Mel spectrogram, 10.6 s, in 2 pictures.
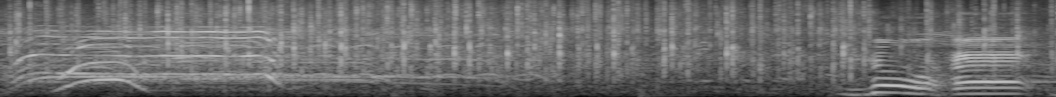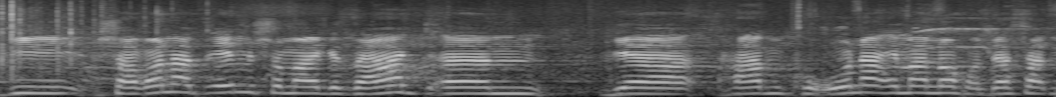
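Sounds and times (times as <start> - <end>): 
crowd applauding: 0.0 - 5.8
speech: 4.2 - 10.5.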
